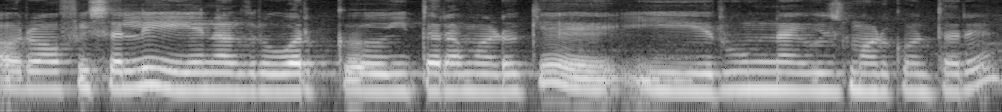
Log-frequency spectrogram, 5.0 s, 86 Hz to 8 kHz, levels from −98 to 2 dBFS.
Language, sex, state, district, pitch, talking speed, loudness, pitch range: Kannada, female, Karnataka, Raichur, 205 Hz, 130 wpm, -17 LUFS, 205-215 Hz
